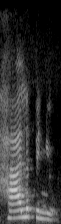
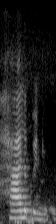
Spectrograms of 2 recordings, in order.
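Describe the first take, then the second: First: The word begins with an H sound. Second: The word begins with an H sound.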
